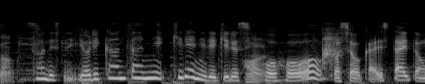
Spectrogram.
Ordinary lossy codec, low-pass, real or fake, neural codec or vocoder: none; 7.2 kHz; fake; vocoder, 44.1 kHz, 128 mel bands every 256 samples, BigVGAN v2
